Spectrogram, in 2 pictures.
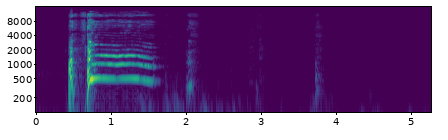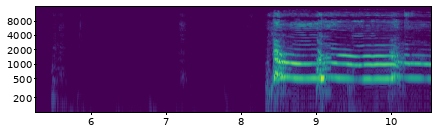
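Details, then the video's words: Four-month-old Beagle puppies give high, drawn-out howls, each lasting about a second, in two bursts. "Beagle Learns to Howl"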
